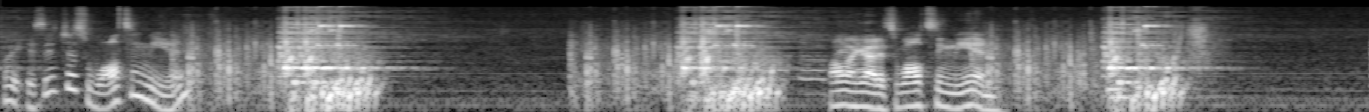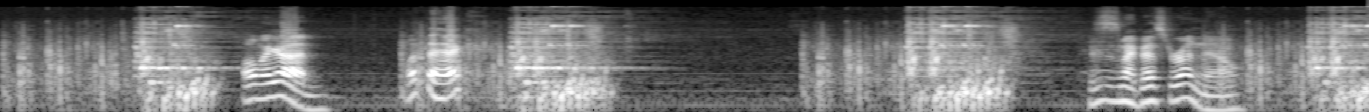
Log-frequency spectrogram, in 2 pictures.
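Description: Playful electronic game sound effects burst and warble every few seconds.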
